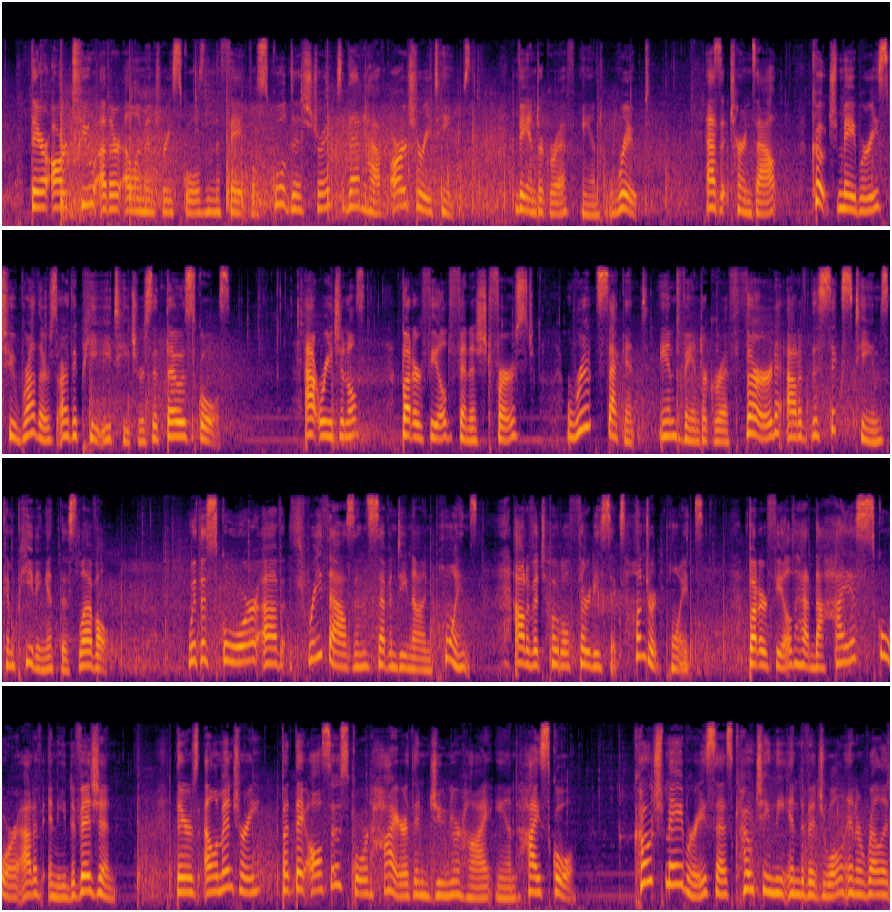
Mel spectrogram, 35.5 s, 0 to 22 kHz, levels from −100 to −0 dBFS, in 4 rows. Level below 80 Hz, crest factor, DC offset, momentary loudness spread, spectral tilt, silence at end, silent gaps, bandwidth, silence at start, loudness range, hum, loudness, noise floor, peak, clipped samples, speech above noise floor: -62 dBFS; 22 dB; under 0.1%; 10 LU; -4 dB/octave; 0 s; none; 12 kHz; 0 s; 2 LU; none; -26 LUFS; -53 dBFS; -4 dBFS; under 0.1%; 27 dB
